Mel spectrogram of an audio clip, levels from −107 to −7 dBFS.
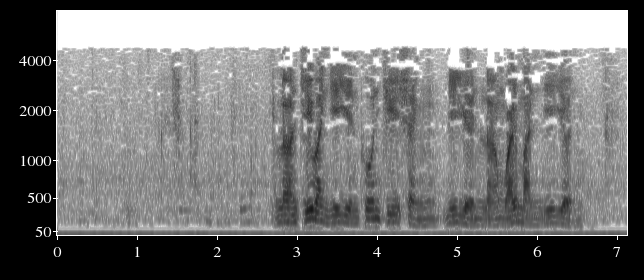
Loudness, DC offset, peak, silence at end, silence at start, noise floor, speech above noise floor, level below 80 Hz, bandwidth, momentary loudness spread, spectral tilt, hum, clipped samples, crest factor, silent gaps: -28 LUFS; 0.3%; -8 dBFS; 0 s; 0 s; -51 dBFS; 23 dB; -70 dBFS; 5 kHz; 24 LU; -8.5 dB/octave; none; under 0.1%; 22 dB; none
